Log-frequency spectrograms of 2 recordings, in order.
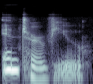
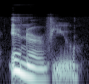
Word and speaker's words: interview: previously previously this one another n before the t the t is in the unstressed syllable so you don't have to say it you can say interview or no t interview i have an interview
